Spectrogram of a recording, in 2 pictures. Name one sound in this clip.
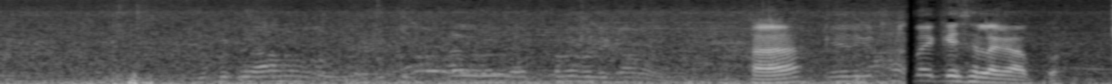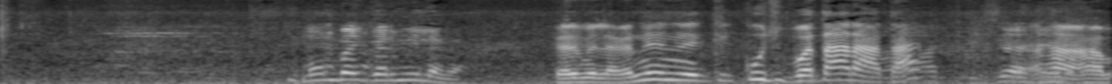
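Men talk with each other close by.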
